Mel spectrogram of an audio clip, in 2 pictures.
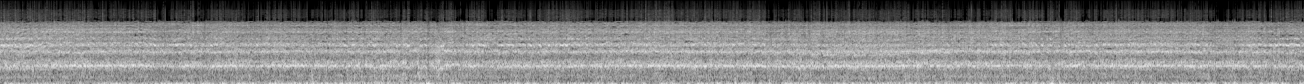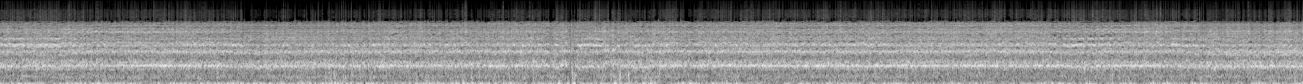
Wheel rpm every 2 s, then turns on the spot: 230, 230, 230, 230, 220, 230, 220, 230, 230, 230, 240, 230, 220.
none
